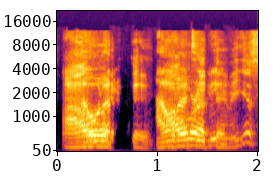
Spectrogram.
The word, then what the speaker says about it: Ahora: It's not Ahora because I know you guys pronounce the Right. H, but we it's silent. Ahora, Ahora TV.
